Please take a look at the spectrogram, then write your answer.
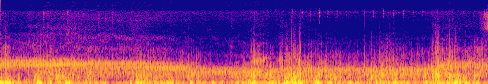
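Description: Strong outdoor wind roars steadily into the microphone, a dense rumbling buffet that never lets up, with faint swells and gusts across the whole stretch and no talking.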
